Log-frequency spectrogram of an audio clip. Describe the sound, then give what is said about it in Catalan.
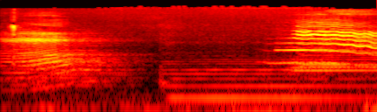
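Trained operatic voices imitate cats, gliding in meow-like sung phrases; a low sustained tone joins midway, then a high voice enters with wavering vibrato, loud. “també li agraden els gats, a Ravel?”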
